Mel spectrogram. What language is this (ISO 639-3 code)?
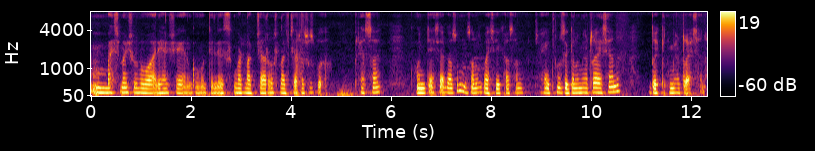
kas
